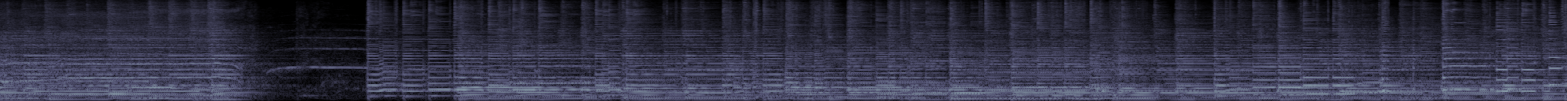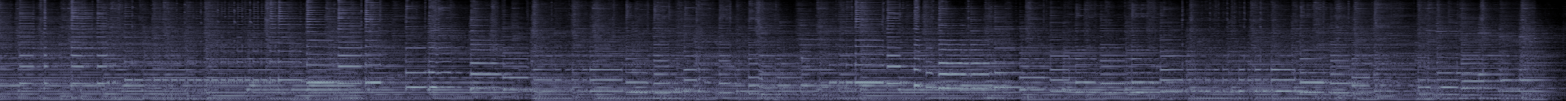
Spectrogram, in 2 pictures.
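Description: Live acoustic band playing an instrumental break led by a fast plucked-string solo over bass and keyboard. The band drops almost to nothing for about two seconds, beginning about two and a half seconds in, then comes back in.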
